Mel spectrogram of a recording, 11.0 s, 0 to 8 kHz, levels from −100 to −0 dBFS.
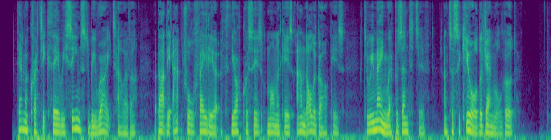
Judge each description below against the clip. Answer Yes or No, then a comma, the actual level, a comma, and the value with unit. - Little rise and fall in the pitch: No, average, 3.6 semitones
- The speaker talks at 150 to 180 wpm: No, average, 140 wpm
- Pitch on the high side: No, low, 110 Hz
